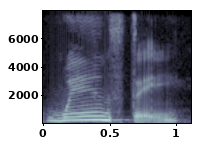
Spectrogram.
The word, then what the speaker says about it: Wednesday: E agora, a palavra grande, a gente fala Wednesday. Então, você elimina o D mesmo na hora de falar. Então, é igual when's your birthday, por exemplo.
